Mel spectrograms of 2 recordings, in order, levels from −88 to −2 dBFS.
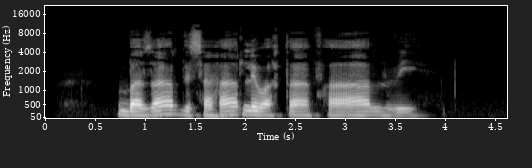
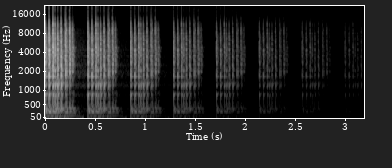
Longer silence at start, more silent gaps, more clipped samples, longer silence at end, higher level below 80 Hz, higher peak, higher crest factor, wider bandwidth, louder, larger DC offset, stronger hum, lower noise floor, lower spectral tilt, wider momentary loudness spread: first, 0.75 s vs 0 s; neither; neither; second, 0.9 s vs 1.35 s; first, -66 dBFS vs -76 dBFS; second, -6 dBFS vs 0 dBFS; second, 18 dB vs 32 dB; second, 9 kHz vs over 20 kHz; first, -22 LUFS vs -29 LUFS; neither; neither; first, -77 dBFS vs -65 dBFS; first, -7 dB/octave vs 3.5 dB/octave; second, 13 LU vs 22 LU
